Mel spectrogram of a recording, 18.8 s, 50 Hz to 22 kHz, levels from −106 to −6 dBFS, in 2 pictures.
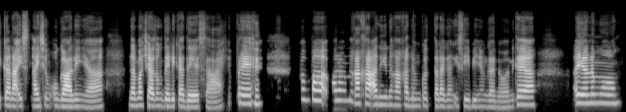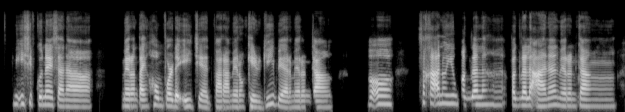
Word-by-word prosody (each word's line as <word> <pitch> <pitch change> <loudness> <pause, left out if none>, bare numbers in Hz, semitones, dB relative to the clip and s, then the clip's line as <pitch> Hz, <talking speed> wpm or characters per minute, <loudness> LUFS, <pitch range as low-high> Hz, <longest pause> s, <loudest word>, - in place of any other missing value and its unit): kanais-nais 210 -2 +2
yung 215 - -18
ugali 200 -2 +4
niya, 180 +1 -1 0.4
na 225 -1 -1
masyadong 220 -2 +2
delikadesa. 190 -4 -1
Siyempre 285 -2 +2 0.7
pampa 400 -2 +1
parang 380 0 -3
nakakaano 280 -5 +6
'yun, 250 - -6
nakakalungkot 225 -2 -5
talagang 205 -2 -5
isipin 200 -2 -10
yung 190 - -13
gano'n. 175 -1 -8
Kaya 250 -1 +6 0.6
ay, 295 - +7
alam 300 +1 0
mo, 290 -1 -4 0.3
iniisip 275 +2 -6
ko - - -5
na, 245 - +7
eh, 235 - -3
sana 195 -2 +1 0.5
meron 210 0 +2
tayong 205 0 +2
home 240 -3 -4
for 210 0 +2
the 190 - +3
aged, 190 -3 -4
para 180 -1 0
mayro'ng 190 0 -4
caregiver, 190 - -2
mayro'n 180 +1 -5
kang 180 0 +2 0.6
oo, 270 0 0 0.4
saka - - +4
ano, 290 - -6
yung 280 -1 -6
paglala 250 -1 -2
paglalaanan. 230 0 +3
Meron 215 -1 -2
kang, 205 -1 -1
215 Hz, 145 wpm, -26 LUFS, 195-250 Hz, 0.7 s, ay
